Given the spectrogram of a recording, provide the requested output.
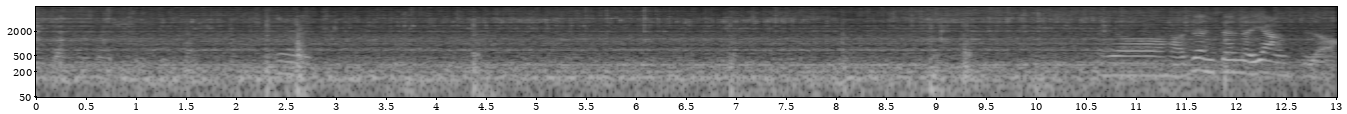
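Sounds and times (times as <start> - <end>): chicken frying in oil: 0.0 - 13.0
low mechanical hum: 0.0 - 13.0.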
